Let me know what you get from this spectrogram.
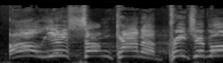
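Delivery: high taunting demon voice breaking into cackle; mock them like a cackling demon; demon laugh. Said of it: "Like a demon laugh".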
